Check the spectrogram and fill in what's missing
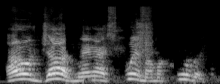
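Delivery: put-on Tony Montana refuses Gump's jog, Cuban accent. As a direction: brush him off like Scarface. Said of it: "Tony Montana meets Forrest Gump".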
